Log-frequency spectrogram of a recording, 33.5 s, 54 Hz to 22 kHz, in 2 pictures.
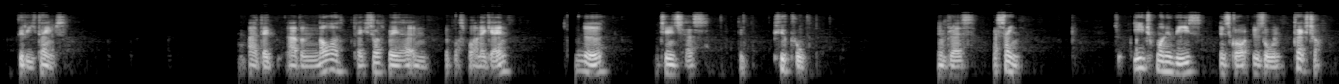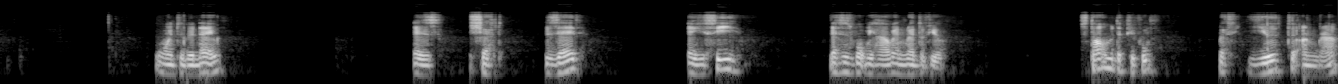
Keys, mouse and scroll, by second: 0.0 ctrl+KP_Add, 5.5-9.9 drag, 12.4-14.8 drag, 14.8-23.8 middle drag, 23.8 shift+z, 29.0 shift+z, 29.5-32.1 middle drag, 32.5 u.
